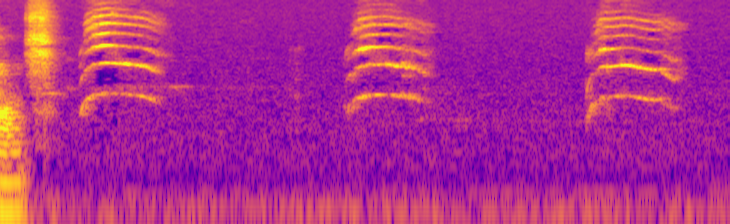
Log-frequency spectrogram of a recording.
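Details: Domestic cat indoors during morning nursing and play time with Shelby, an abandoned mother of about two years with roughly three-month-old kittens; three high, arched, harmonic-rich meows, each about half a second, spaced about two seconds apart over a faint low hum.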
